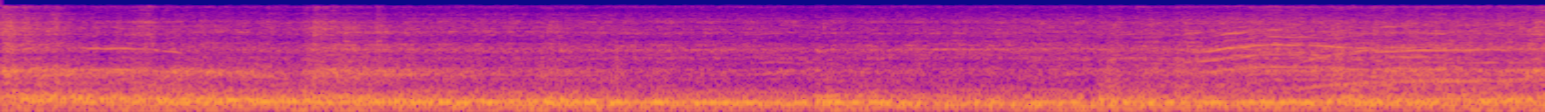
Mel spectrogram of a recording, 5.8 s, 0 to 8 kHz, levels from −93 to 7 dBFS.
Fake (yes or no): no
